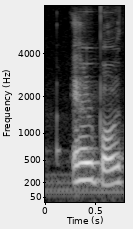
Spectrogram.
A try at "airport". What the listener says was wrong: Now notice when you're saying airport. So the P sound you're not pronouncing with enough air. It's airport, airport, airport.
